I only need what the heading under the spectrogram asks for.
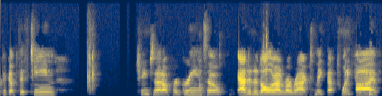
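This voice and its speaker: With a cold leaving her voice a little off, a woman hosting a craps channel calls each dice roll in casual play-by-play while explaining and testing a betting strategy. Her voice is medium in pitch, and the audio sounds dull.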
